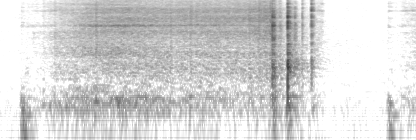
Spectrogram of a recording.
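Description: A metal kitchen knife slices through a solid cylindrical block of teal kinetic sand, cutting it into slabs. A steady, soft, bright hiss of the blade drawing through the sand is followed by a few sharp, crunchy crackles as the slab breaks away, then near silence with a faint low tap at the end.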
